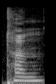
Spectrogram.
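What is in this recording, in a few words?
"tan", Cantonese, high falling tone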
